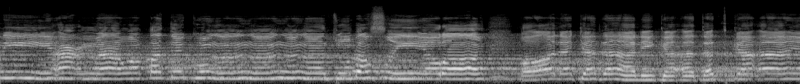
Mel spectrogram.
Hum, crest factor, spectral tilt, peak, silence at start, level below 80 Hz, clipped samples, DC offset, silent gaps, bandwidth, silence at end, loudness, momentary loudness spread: none; 16 dB; -3.5 dB/octave; 0 dBFS; 0 s; -62 dBFS; under 0.1%; under 0.1%; none; 12.5 kHz; 0 s; -16 LUFS; 5 LU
